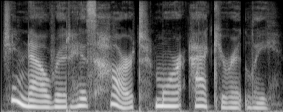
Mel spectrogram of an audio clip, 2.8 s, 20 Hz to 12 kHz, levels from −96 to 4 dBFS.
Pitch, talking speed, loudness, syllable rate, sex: 190 Hz, 150 wpm, -16 LUFS, 4.3 syllables/s, female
